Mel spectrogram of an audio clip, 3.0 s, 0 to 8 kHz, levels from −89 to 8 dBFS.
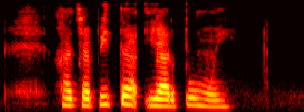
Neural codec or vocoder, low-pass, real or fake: vocoder, 22.05 kHz, 80 mel bands, HiFi-GAN; 7.2 kHz; fake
